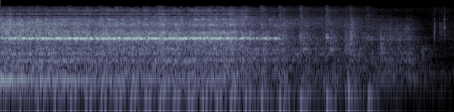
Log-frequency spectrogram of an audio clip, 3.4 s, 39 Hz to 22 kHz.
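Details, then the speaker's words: Simplicity snowblower, Briggs & Stratton 12 hp Intek OHV single, spark present but won't start, only about 60 psi compression: starter spins it quickly and evenly with faint compression pulses, then it coasts down; low compression, later traced to the rocker assembly. "you can get it up to 60 when you crank her over by hand but still not enough to get anything going"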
